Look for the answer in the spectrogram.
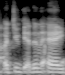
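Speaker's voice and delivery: normal talking voice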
